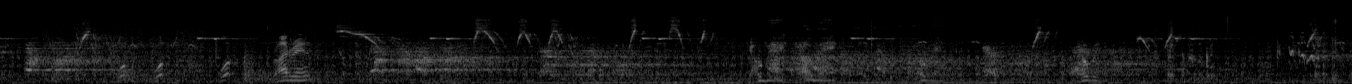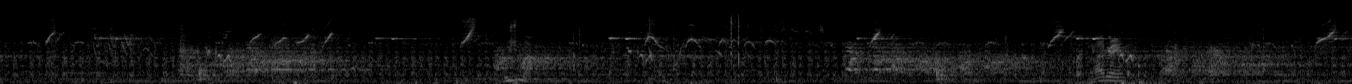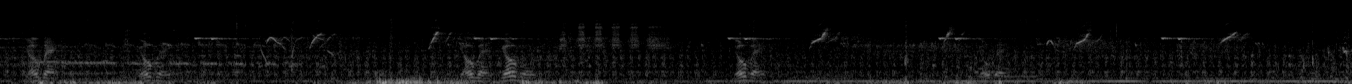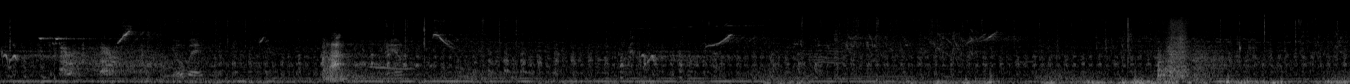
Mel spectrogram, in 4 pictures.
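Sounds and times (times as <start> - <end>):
birds rising chirps: 0.0 - 54.0
low steady hum: 0.0 - 54.0
whistled bird notes: 0.7 - 2.4, 36.3 - 39.6.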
